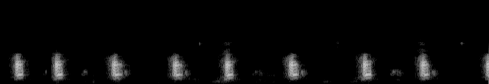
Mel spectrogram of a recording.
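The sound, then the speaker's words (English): A piranha gives a series of short, gruff barks, about nine low knocking pulses in a loose, uneven rhythm, moderately loud against silence. “That was a piranha. Did you know they make that little bark noise?”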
